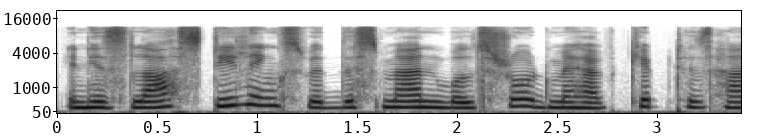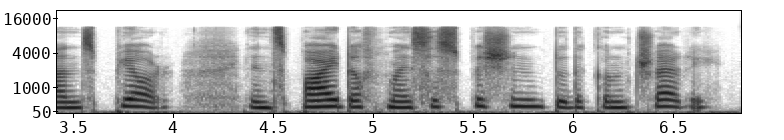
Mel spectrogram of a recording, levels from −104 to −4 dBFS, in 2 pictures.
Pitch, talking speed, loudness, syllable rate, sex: 240 Hz, 195 wpm, -18 LUFS, 4.7 syllables/s, female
